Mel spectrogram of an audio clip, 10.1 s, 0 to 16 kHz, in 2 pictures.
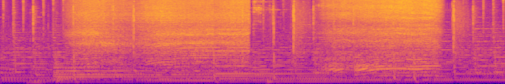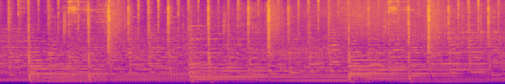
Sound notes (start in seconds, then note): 0.6 saw roaring; 2.1 dramatic music continues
